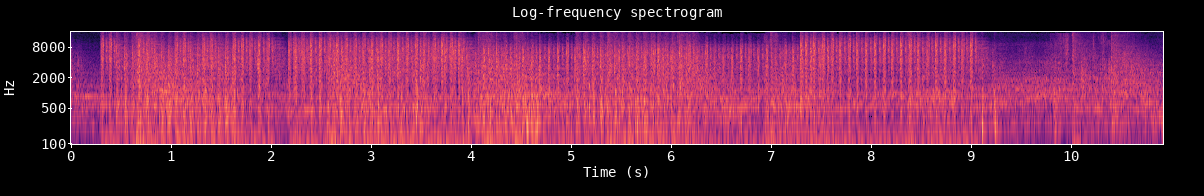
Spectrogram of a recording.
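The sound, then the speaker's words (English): Rapid video game gunfire rattles almost without pause, a dense, loud automatic barrage that holds steady for about nine seconds before thinning out near the end. “Open fire!”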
